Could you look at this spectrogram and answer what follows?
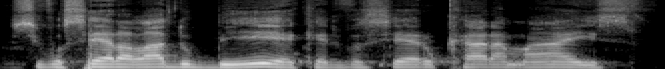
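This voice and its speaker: Higher-voiced Brazilian man in his late fifties. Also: flat delivery, moderate pace, no echo, studio quality. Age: 50s, almost sixty. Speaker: podcast co-host. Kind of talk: casual chat, reminiscing.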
